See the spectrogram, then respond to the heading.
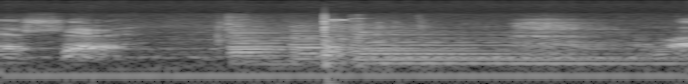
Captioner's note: sighs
